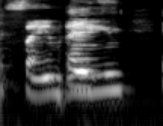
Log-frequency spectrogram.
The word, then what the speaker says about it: Samhain: Also, it looks like it's spelled like Samhain. – Samhain? – It's Samhain. All right, that's the appropriate pronunciation.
